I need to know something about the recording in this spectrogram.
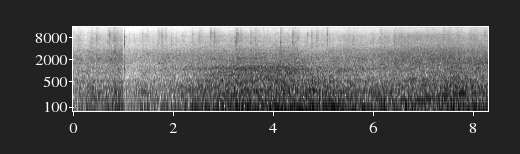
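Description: A model train rumbles along its tracks.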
